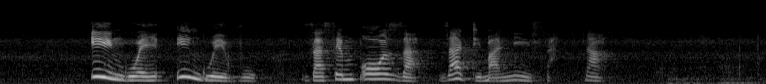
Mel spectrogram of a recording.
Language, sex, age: Xhosa, female, 23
